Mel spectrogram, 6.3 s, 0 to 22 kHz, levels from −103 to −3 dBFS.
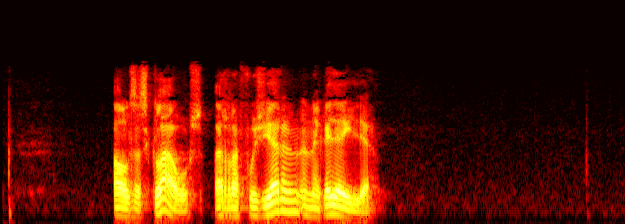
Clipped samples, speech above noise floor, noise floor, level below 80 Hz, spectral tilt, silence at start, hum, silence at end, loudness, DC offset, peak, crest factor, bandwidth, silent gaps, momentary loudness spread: under 0.1%; 63 dB; -81 dBFS; -64 dBFS; -4.5 dB/octave; 1.15 s; none; 2.55 s; -18 LUFS; under 0.1%; -2 dBFS; 20 dB; 7.6 kHz; none; 8 LU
